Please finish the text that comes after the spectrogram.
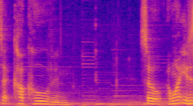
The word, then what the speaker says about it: coq au vin: French do chicken stew I'd like you to pronounce that coq au vin so I want you to say I've made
